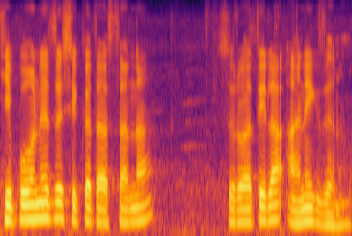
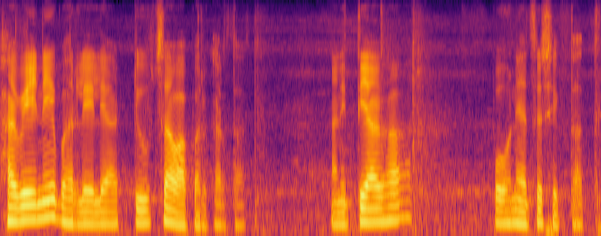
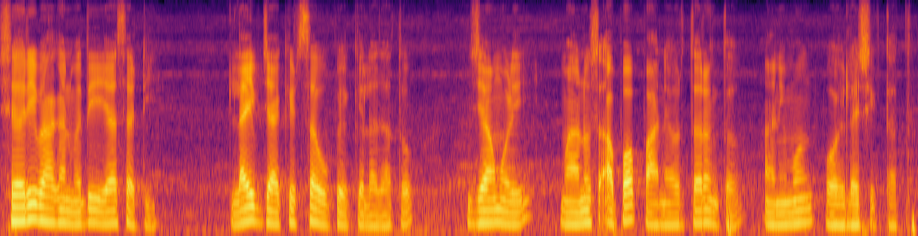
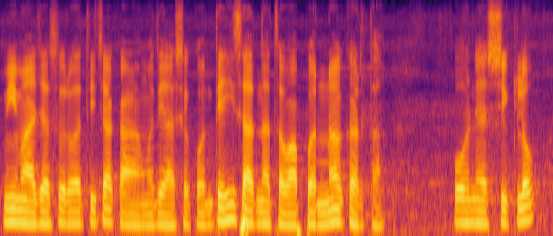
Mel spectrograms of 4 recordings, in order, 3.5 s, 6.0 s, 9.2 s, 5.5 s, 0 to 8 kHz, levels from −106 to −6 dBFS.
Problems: constant background noise, continuous background conversations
